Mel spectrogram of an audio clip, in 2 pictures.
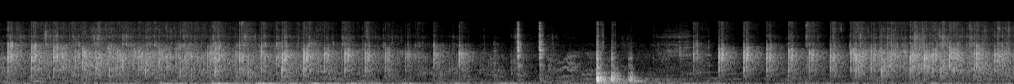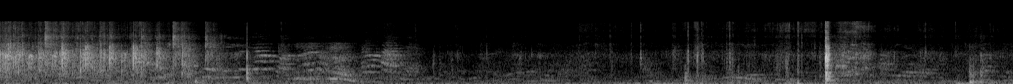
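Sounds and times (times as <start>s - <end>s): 
audience applause: 0.0s - 5.7s, 6.8s - 12.6s.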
